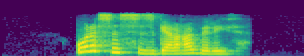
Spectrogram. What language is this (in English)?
Kabyle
